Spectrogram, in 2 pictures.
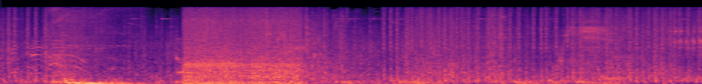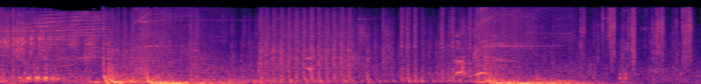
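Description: Rapid gunfire rattles and bangs nearby.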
